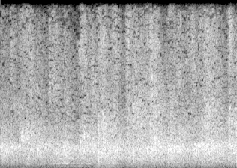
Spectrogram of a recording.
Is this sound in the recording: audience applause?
yes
